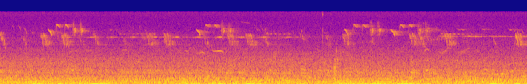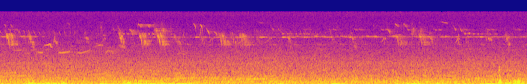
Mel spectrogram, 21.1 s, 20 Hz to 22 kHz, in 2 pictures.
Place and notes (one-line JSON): {"title": "Krems an der Donau, Österreich - between Stadtpark & the city", "date": "2013-05-02 10:20:00", "description": "the sounds of birds from the Stadtpark mix beautifully with the machine- & manmade sounds of a busy day in Krems", "latitude": "48.41", "longitude": "15.60", "altitude": "201", "timezone": "Europe/Vienna"}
